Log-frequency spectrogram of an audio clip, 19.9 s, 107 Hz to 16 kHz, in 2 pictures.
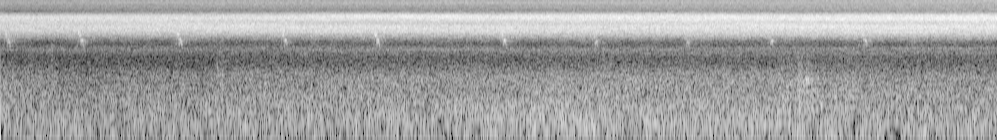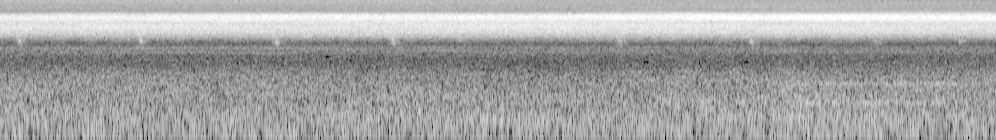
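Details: Summer cicadas in a hillside residential neighborhood of Nisshin city, suburban Nagoya, Aichi Prefecture, Japan, at 1 PM on 28 July 2021: a steady, hissing high-pitched drone, unbroken for the whole stretch, with faint regular ticking beneath.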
